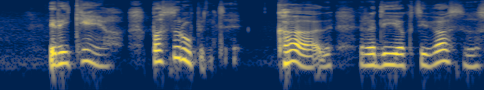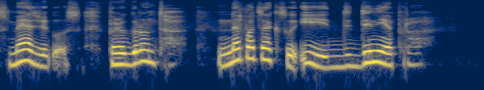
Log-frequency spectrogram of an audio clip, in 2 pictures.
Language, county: Lithuanian, Vilnius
